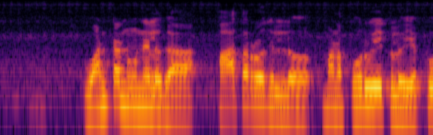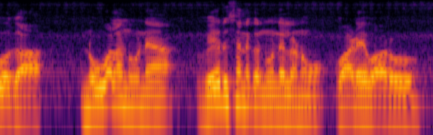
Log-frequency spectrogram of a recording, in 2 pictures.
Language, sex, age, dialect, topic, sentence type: Telugu, male, 31-35, Central/Coastal, agriculture, statement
